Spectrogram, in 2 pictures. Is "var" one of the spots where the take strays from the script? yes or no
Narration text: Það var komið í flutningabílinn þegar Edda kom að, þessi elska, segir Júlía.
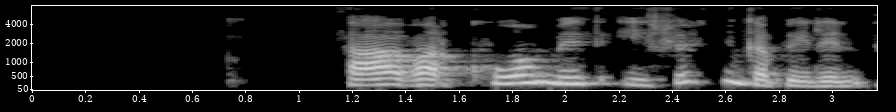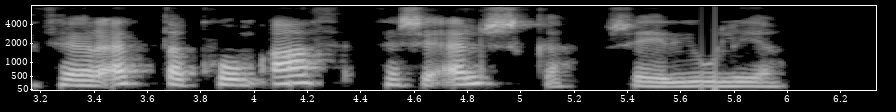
no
